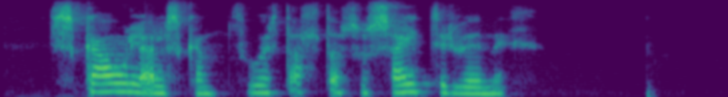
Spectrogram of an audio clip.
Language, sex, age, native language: Icelandic, female, 20-29, Icelandic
